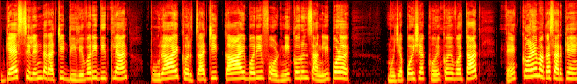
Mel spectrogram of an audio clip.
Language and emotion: Goan Konkani, happy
